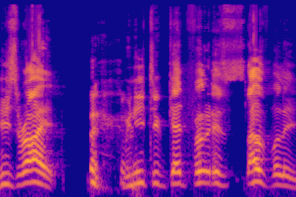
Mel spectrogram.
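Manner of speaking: half-hearted, mild, playful stage yell. Voicing a character agreeing the group must be stealthy: shouting at the top of her lungs.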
